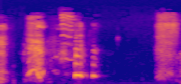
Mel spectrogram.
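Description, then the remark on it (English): A female pet dog squeaks, wanting to play, in a few short, high-pitched bursts, two quick yips close together, then a longer whiny squeak after a pause. Fairly clear, with no talking. “Sorry to hear the squeaking of my dog.”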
